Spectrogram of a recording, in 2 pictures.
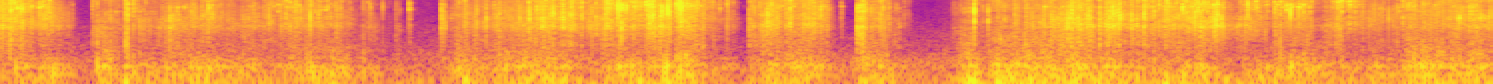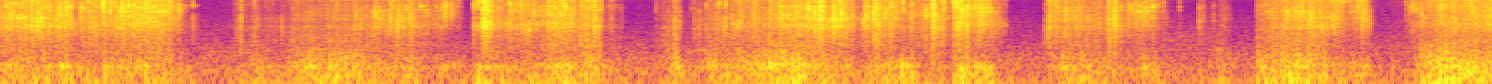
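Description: Long chrome nails scratch, tap and push around a pile of small pink painted wooden clothespins scattered on glitter fabric. The result is a steady, bright clattering and rustling of light wooden pieces, broken by short pauses.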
